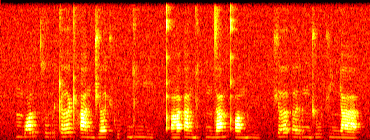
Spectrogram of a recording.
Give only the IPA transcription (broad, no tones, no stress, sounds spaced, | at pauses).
m b ɒ r t͡s u r ʈ ɜ ʈʰ a n d͡ʒ ɜ t͡ʃʼ u k ŋ ɡ i ɲ i | qʼ a ʔ a ŋ ɡ i k n d a m qʼ ɒ m b i | t͡ʃ ɜ ʔ ɜ r n d͡ʒ u t͡ʃ i ɲ a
